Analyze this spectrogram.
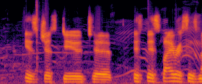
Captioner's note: children chattering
